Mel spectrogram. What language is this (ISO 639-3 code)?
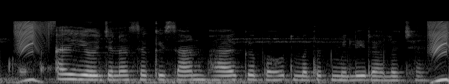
mai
